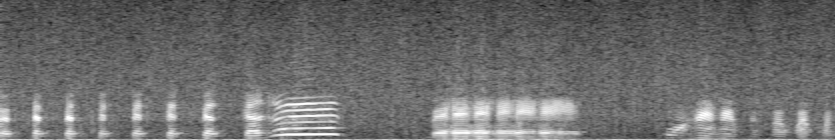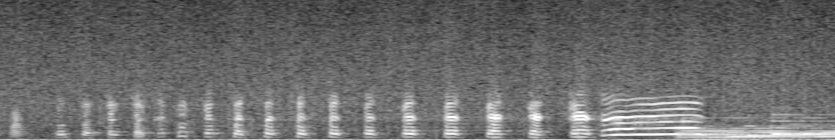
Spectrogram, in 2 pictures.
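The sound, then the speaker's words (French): A person imitates a hen in a French song, with rapid, pulsing clucks and cackles, the bursts rising and falling in pitch over several seconds, fairly loud. “Et ma poule fait.”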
